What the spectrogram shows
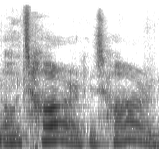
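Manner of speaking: mock tearful, very high sobbing voice. Retelling what one of the boys said: imitating a crying voice. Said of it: "this crying voice saying".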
